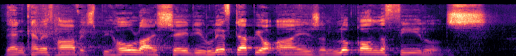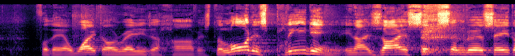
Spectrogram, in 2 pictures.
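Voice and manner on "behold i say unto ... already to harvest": ordinary talk, nothing marked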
